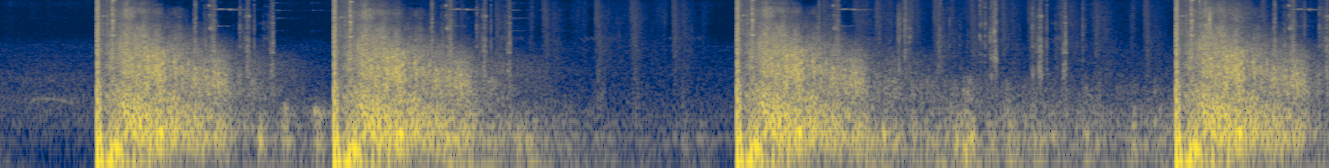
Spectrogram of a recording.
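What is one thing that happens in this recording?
Loud rifle shots ring out one at a time, each with a long rolling echo.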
